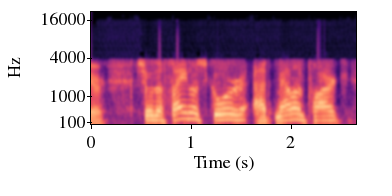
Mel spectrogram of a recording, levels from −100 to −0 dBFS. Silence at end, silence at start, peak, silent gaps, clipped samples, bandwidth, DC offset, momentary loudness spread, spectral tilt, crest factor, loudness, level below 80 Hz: 0.2 s; 0 s; -2 dBFS; none; under 0.1%; 5.2 kHz; under 0.1%; 5 LU; -8.5 dB/octave; 12 dB; -13 LUFS; -46 dBFS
